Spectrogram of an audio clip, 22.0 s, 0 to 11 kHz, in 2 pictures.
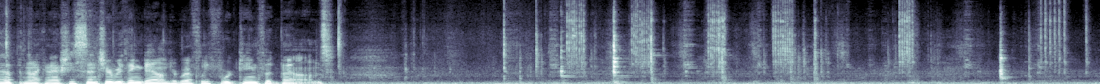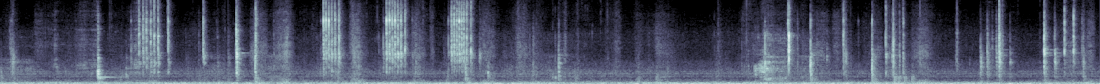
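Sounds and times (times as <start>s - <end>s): sharp metal clicks: 5.0s - 9.3s, 10.0s - 11.2s, 12.0s - 15.9s, 18.8s - 22.0s
hand ratchet clicking: 5.0s - 9.4s, 10.1s - 11.2s, 12.0s - 15.9s, 18.9s - 22.0s.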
